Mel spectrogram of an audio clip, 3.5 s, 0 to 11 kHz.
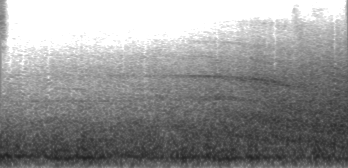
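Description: MiG-29 Fulcrum jet fighters of the Indian Navy roar past at a display, a continuous broad rushing engine noise that holds steady and loud without pause.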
